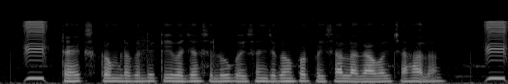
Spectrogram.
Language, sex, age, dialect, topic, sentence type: Bhojpuri, male, 31-35, Western, banking, statement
